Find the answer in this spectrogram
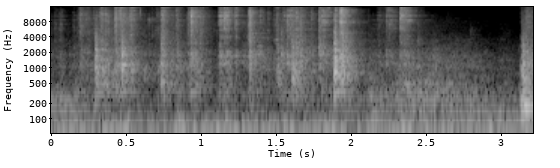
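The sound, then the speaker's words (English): Metal measuring spoon clinking and tapping while turmeric is added to a boiling pot, with many light, irregular clicks and scrapes throughout and no voices. “I'm adding about 1.5 teaspoons of turmeric in there.”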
